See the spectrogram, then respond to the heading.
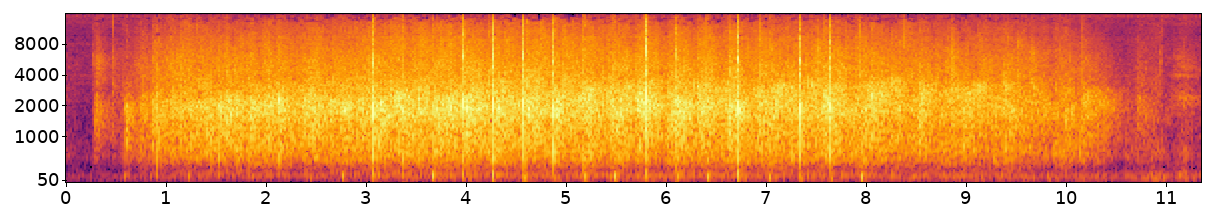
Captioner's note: applause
